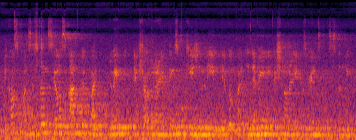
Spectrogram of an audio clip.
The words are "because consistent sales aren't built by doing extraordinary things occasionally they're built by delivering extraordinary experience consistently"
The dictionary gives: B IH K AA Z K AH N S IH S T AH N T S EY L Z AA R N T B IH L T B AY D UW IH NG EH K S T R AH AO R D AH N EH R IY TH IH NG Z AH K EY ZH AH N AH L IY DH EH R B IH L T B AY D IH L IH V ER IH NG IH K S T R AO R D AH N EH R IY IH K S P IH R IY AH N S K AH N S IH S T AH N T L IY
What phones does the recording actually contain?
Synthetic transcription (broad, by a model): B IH K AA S K AH N S IH S T AH N T S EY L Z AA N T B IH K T B AY D UW IH NG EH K S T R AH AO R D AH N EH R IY T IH NG S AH K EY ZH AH N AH L IY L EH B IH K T B AY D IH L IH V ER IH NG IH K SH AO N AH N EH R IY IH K S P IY R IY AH N S K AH N S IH S T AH N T L IY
